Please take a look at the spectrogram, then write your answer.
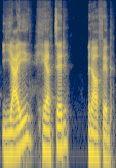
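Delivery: slow Oslo Norwegian, "Jeg" said "yai"; Norwegian phrase demo. Shown as a demonstration. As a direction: model "Jeg heter" word by word, "Jeg" as "yai". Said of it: "I'll say some phrases".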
